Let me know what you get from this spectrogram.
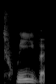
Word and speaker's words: tweva: Yeah, so I was going to say that I was going to correct that name, Tweba. It's actually, we pronounce it Tweba. It's more like the TV in Tweba.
